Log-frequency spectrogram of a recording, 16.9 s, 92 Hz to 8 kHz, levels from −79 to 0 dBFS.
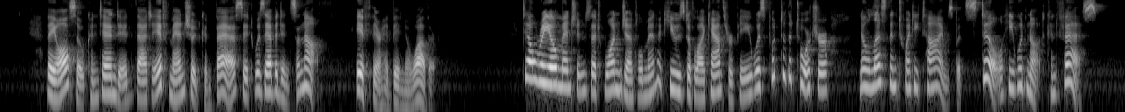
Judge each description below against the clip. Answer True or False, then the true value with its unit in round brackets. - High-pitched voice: True (215 Hz)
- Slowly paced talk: False (150 wpm)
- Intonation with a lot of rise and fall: True (6.5 semitones)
